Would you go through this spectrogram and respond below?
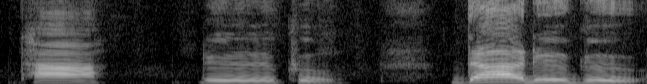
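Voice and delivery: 다르그 slowly in three broken syllables; 다르그 split into three slow beats; wrong syllables. Shown as a demonstration. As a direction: mimic a foreigner saying 다르그 syllable by syllable. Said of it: "다르그가 뭐지".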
